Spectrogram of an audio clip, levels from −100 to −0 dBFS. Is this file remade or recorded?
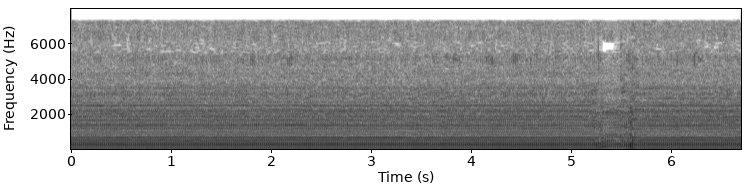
recorded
